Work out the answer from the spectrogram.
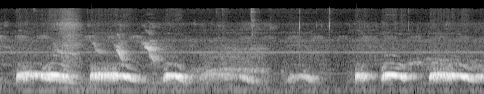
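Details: At home around midday, a spotted dove gives a series of low, mellow coos in short separate bursts, a few fainter notes in the middle, then louder coos again at the end.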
